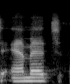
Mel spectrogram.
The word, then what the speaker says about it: Emmet: Yeah, so it's Emmet E-M-M-E-T. I always say my parents spelt it wrong, so it's E-M-M-E-T dot Scott on Instagram.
